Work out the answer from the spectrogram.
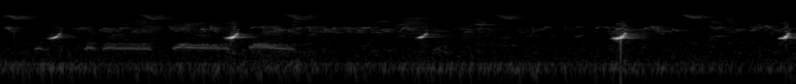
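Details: Pet common myna calling softly while its owner coaxes it to give a salaam greeting. Short, rising chirps come about every two seconds, with faint low warbling notes between them.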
